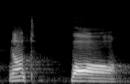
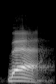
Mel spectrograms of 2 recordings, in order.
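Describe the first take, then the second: First: The syllable has a heavy, dark vowel. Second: The syllable has a light, bright vowel. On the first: The speaker calls it wrong. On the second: The speaker calls it right. "you have to produce a happy sound or a light sound"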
